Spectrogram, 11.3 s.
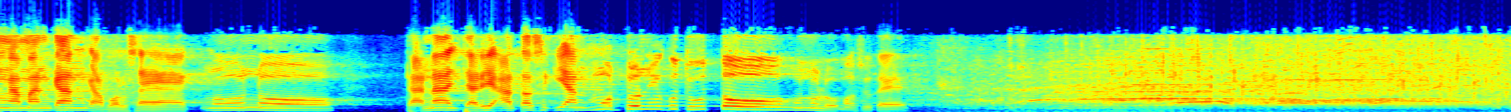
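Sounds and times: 
speech: 0.1s - 6.9s
audience applause at a community gathering: 7.2s - 11.3s.

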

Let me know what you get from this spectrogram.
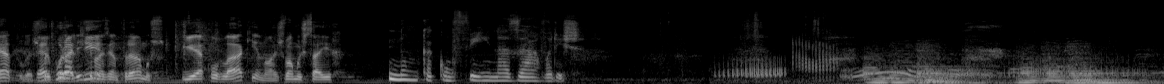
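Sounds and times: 
speech: 0.0s - 5.9s
toad croaking: 7.1s - 10.2s.

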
